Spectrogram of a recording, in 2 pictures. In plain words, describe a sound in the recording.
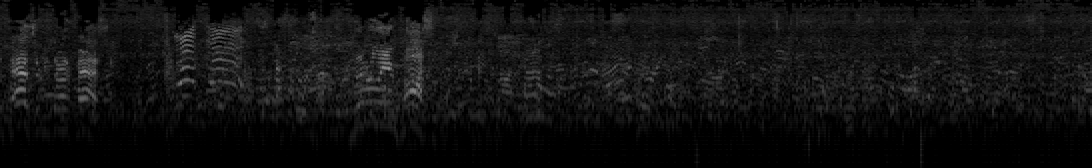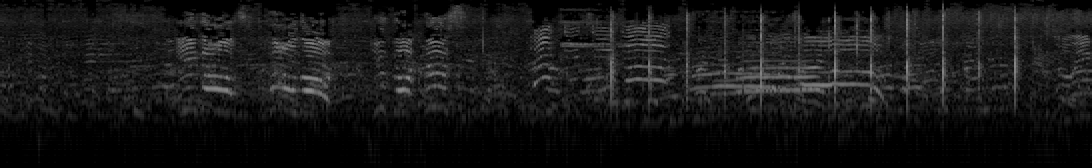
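Men and boys on the sideline shout and cheer outdoors.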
